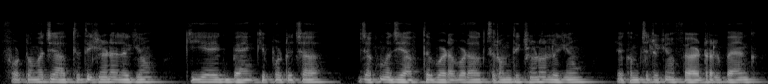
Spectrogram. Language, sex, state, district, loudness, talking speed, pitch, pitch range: Garhwali, male, Uttarakhand, Uttarkashi, -30 LUFS, 225 wpm, 110 Hz, 105-110 Hz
